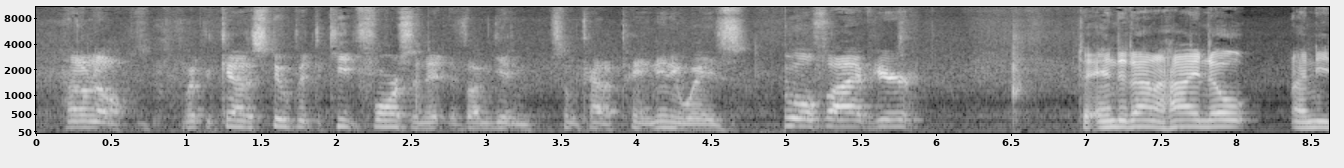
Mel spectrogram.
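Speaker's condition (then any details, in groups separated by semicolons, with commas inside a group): No condition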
